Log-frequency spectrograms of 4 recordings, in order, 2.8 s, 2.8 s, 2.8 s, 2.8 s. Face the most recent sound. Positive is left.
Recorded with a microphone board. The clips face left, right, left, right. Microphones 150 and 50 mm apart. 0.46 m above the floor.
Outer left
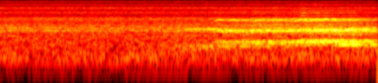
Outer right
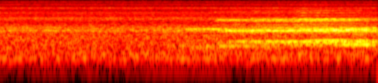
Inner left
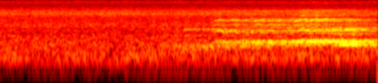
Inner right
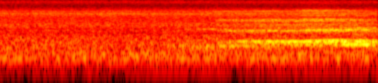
turn(degrees=60)  # may be behind; listen again after turning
